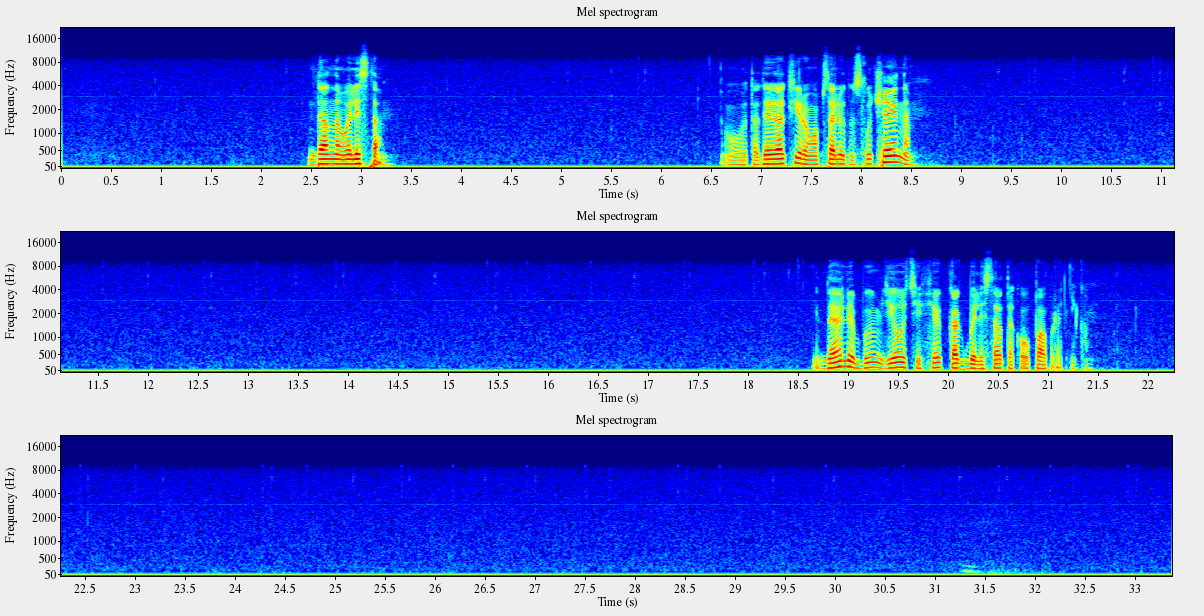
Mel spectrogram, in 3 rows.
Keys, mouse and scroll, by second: 2.6 click, 3.7-5.4 drag, 5.6 click, 6.9-8.4 drag, 9.5 click, 10.7 click, 11.4 click, 12.4 click, 13.7 click, 14.3 click, 15.2 click, 16.3 click, 17.2 click, 17.9 click, 19.4 click, 20.7 click, 22.3 click, 22.8 click, 23.3-23.9 scroll up 1, 24.1 click, 25.5 click, 27.3 click, 28.3 click, 29.7 click, 30.5-32.0 drag, 32.8 click.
